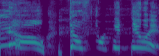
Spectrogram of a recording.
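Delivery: put-on very high, loud screaming. Retelling yelling at a deer from the car, retelling own scream. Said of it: "I'm like fucking screaming".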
